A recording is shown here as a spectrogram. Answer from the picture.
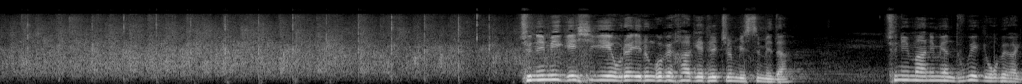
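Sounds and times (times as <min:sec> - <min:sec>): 
audience applause: 0:00.0 - 0:06.0
speech: 0:05.2 - 0:08.0, 0:08.9 - 0:10.2.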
